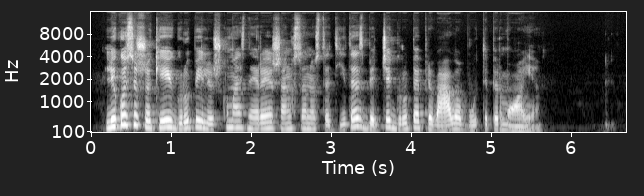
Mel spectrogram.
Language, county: Lithuanian, Kaunas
